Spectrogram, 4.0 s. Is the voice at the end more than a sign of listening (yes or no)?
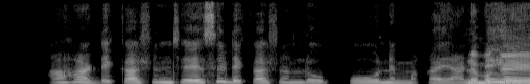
no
